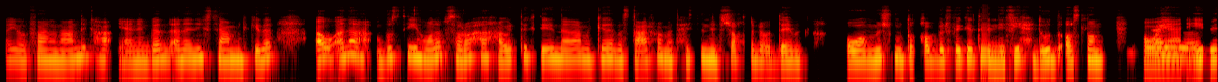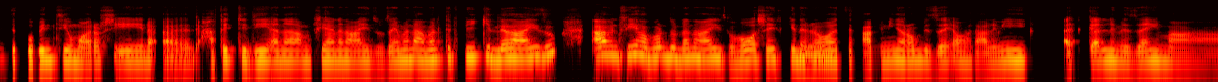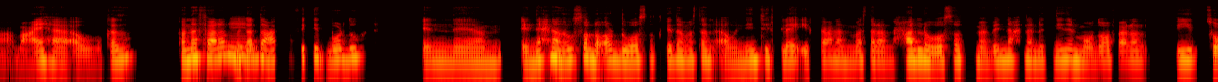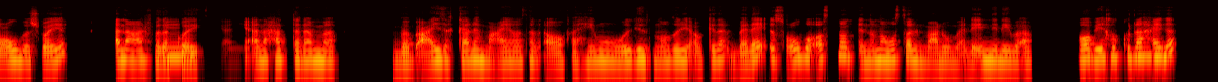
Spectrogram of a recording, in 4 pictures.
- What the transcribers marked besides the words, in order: other background noise; tapping
- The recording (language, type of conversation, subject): Arabic, advice, إزاي نحلّ الاختلاف الكبير بينكوا في أسلوب تربية الطفل؟
- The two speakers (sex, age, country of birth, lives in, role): female, 25-29, Egypt, Italy, advisor; female, 30-34, Egypt, Egypt, user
